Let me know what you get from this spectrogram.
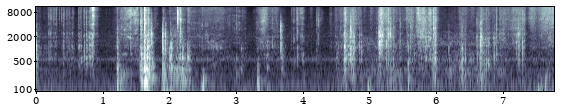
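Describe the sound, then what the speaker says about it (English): Scissors cutting off the bottom flap of a paper envelope, a series of close, crisp snips and rustles of paper spread over several seconds with no talking. "so I'll just cut it off where I initially folded"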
